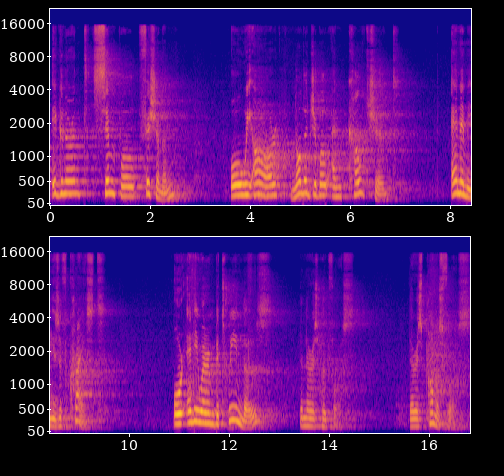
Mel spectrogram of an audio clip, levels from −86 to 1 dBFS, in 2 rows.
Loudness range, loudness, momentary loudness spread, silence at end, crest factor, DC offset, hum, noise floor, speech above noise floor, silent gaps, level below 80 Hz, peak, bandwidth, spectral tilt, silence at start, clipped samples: 9 LU; -21 LUFS; 18 LU; 0 s; 22 dB; under 0.1%; none; -58 dBFS; 37 dB; none; -76 dBFS; 0 dBFS; 16 kHz; -5 dB/octave; 0 s; under 0.1%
